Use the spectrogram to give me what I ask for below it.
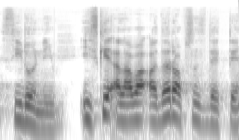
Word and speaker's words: pseudonym: देखिए, सीडोनिम का स्पेलिंग जो होता है PSEUDONYM, यानी ये पी से शुरू होता है और बोलते हैं इसे सीडोनिम।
